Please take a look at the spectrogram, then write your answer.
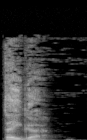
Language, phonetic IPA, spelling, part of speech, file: Russian, [tɐjˈɡa], тайга, noun, Ru-тайга.ogg
- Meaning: 1. taiga 2. an impassable place in a forest 3. mountain, mountains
